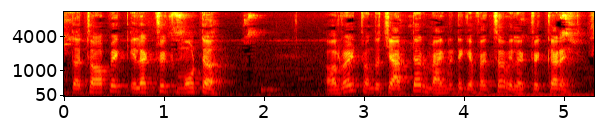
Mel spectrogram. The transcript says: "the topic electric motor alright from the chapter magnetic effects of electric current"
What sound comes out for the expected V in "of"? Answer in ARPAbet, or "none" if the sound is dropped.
V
